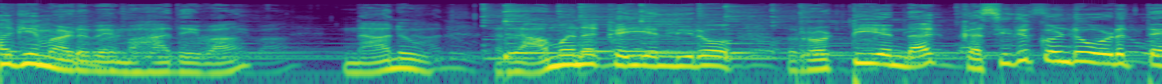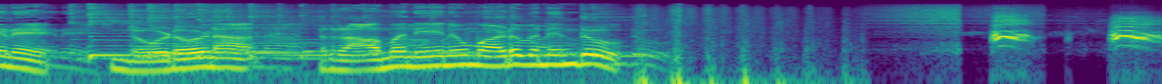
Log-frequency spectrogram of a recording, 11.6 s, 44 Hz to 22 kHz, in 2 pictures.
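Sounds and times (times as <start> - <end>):
speech: 0.0 - 9.1
crow cawing: 10.8 - 11.6.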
